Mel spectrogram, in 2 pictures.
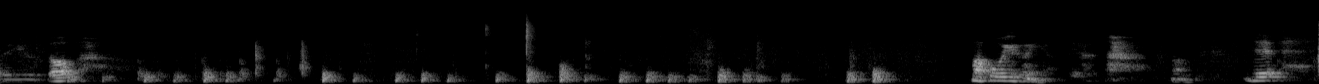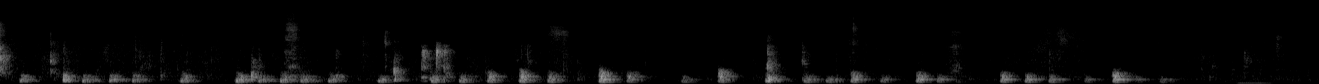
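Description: An elderly man speaks steadily.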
